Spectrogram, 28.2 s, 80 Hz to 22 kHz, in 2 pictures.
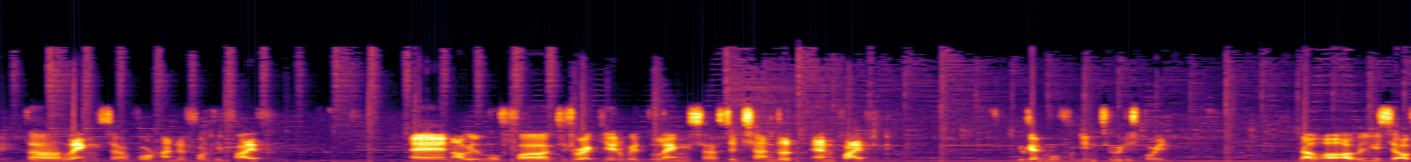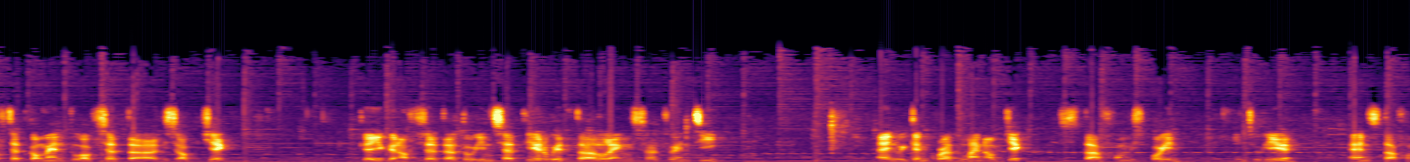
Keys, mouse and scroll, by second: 1.5 4, 2.9-3.6 typing, 3.1 click, 3.5-4.8 scroll up 1, 4.8 middle click, 5.1-6.3 scroll up 1, 7.5 6, 9.8 click, 11.9 click, 12.9 Escape, 14.3 click, 20.8 typing, 22.4 Return, 24.7 click, 26.2 click.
